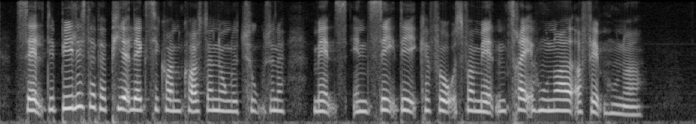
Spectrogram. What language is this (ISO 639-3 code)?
dan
